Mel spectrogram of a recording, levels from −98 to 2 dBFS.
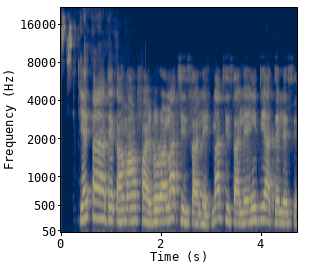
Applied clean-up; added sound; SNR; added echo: neural mask model Resemble Enhance denoiser.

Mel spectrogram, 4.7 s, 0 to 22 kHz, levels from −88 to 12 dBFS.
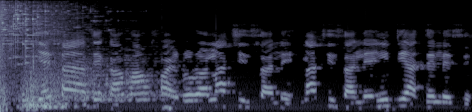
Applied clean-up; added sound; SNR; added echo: classical method spectral subtraction.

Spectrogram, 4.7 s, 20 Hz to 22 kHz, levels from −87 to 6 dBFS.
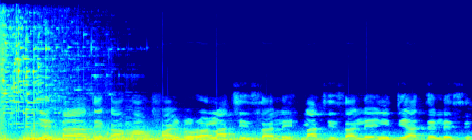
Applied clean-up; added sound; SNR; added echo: none; Shatter + Thunder; 0 dB; none.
